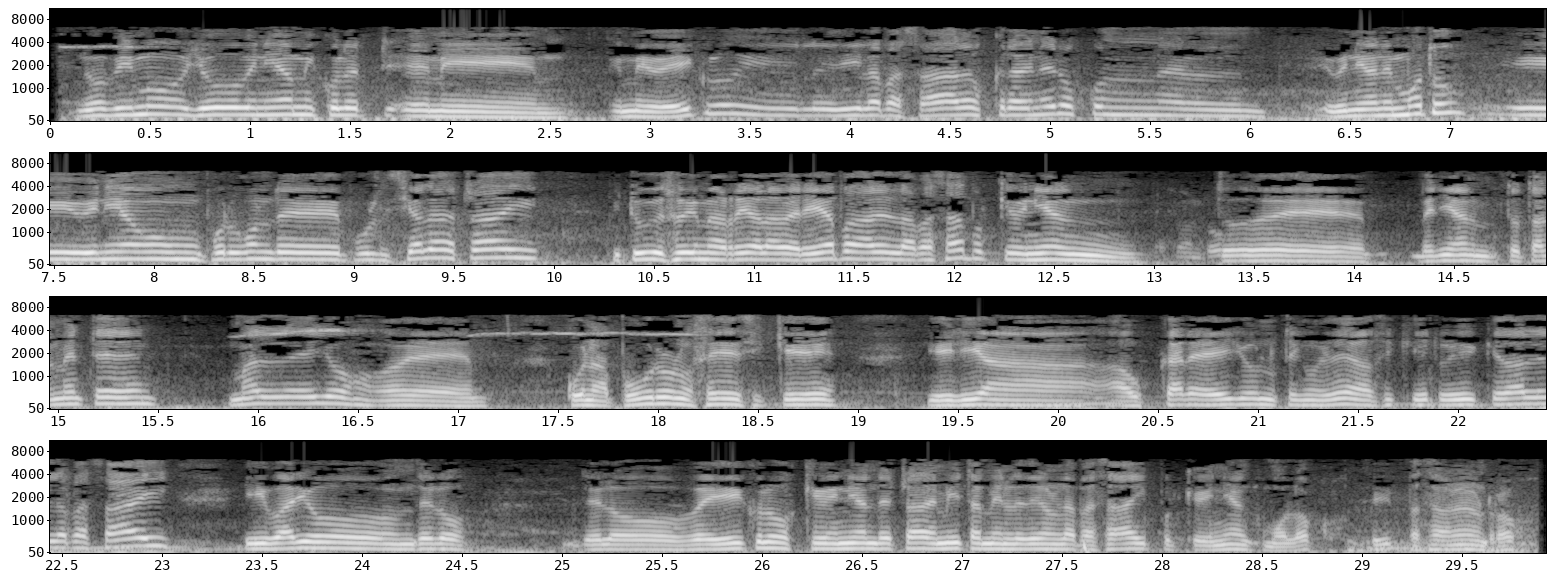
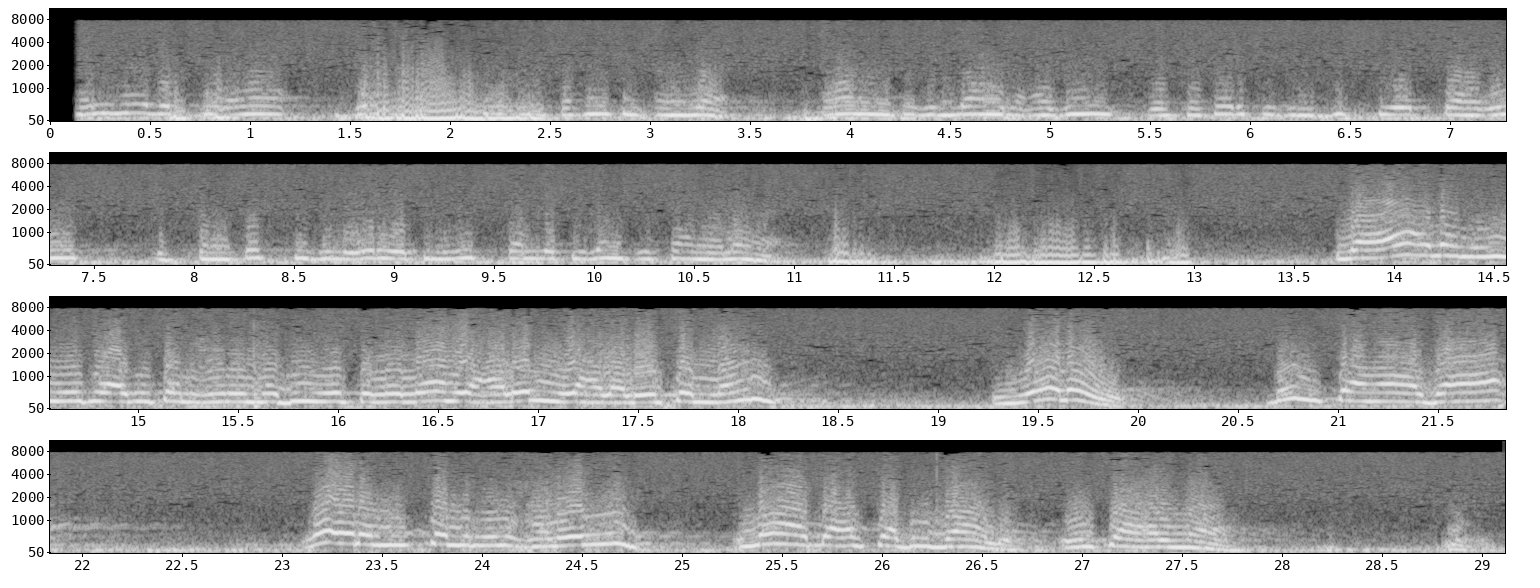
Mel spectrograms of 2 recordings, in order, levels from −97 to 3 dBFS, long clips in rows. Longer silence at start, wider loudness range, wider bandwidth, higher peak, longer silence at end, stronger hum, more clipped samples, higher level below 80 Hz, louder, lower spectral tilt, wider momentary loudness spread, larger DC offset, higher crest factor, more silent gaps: about the same, 0.05 s vs 0.15 s; about the same, 3 LU vs 3 LU; second, 6.6 kHz vs 8 kHz; first, 0 dBFS vs -4 dBFS; about the same, 0.05 s vs 0 s; neither; neither; about the same, -32 dBFS vs -30 dBFS; about the same, -13 LUFS vs -12 LUFS; about the same, -8 dB/octave vs -7 dB/octave; about the same, 8 LU vs 10 LU; neither; about the same, 12 dB vs 8 dB; neither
